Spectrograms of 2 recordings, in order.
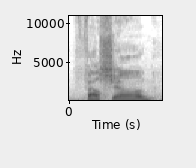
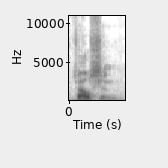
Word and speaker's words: Falchion: Falchion. Which is apparently just pronounced falchion. But I was like, Falchion? I was pronouncing it all fancy.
